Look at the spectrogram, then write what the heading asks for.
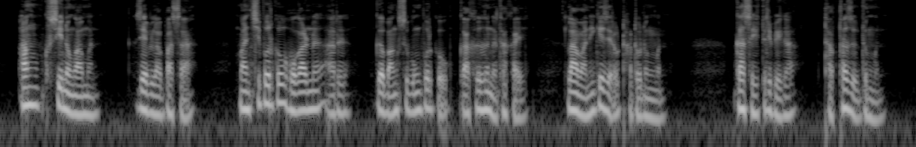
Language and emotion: Bodo, sad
